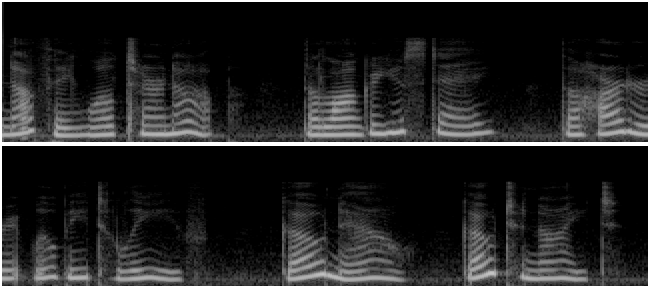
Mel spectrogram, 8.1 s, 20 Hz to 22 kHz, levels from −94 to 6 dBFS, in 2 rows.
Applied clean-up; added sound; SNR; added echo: none; none; none; none.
